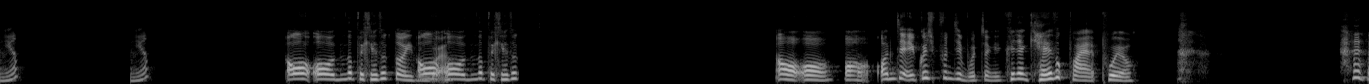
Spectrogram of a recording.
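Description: A doubled audio track runs from 1.31 to 5.19 s. A full-band copy of the speech trails the original by about one and a half seconds at roughly equal level, cutting in and out abruptly. It likely comes from a slower second capture path mixed in.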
